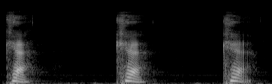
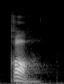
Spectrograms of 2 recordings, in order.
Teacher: Il faut savoir que la première chose, que la lettre Kaf et la lettre Qaf, ils ont le même point de sortie de la bouche. Donc, si vous exercez le même mouvement de la langue, en faisant juste un léger recul du fond de la gorge, vous allez pouvoir prononcer la lettre Qaf. C'est-à-dire, donc, prononcez la lettre ou le son K, K, K.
